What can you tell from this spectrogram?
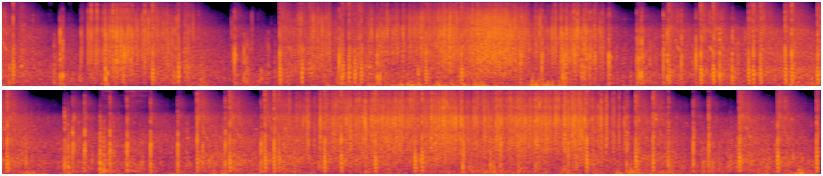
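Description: Fireworks and firecrackers going off all around in a dense, continuous barrage, with many overlapping bangs and crackles and no pause.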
